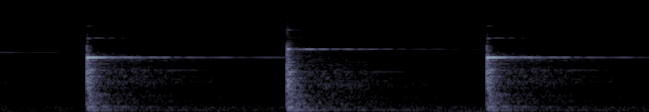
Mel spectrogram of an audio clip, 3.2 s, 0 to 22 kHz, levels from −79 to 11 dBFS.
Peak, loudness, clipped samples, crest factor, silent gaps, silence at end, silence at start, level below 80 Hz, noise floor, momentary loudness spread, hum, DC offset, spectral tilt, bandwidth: -12 dBFS; -30 LUFS; under 0.1%; 24 dB; none; 0.25 s; 0.45 s; -66 dBFS; -65 dBFS; 23 LU; none; under 0.1%; -3.5 dB/octave; 9.2 kHz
